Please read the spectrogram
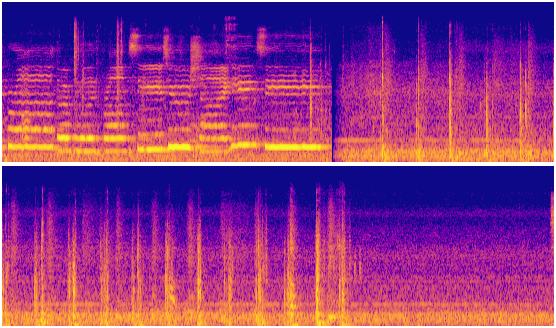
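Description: A woman's voice singing a slow melody of held notes for about six seconds, cut off abruptly. Then a run of irregular sharp clicks and knocks, a couple a second, over a faint steady hum; they die away about four seconds before the end.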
